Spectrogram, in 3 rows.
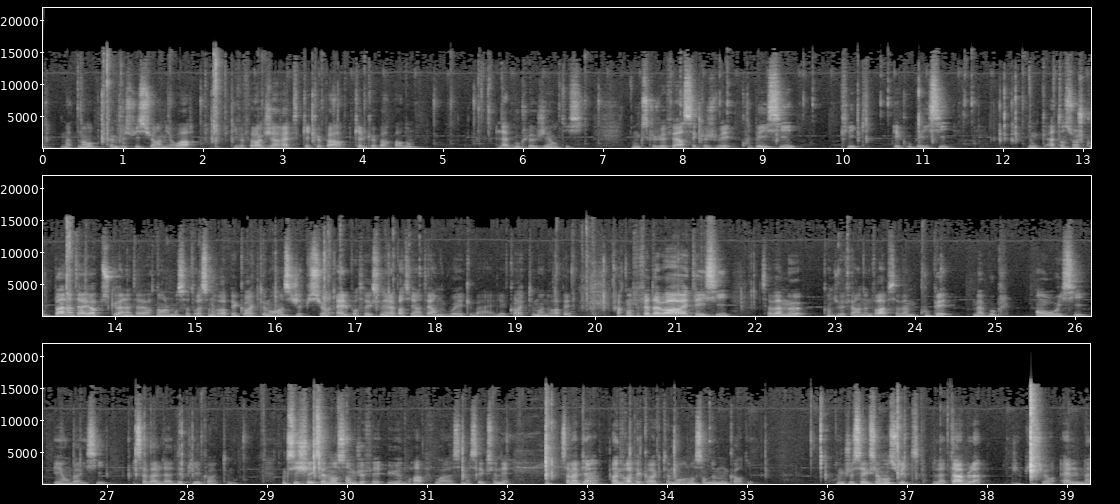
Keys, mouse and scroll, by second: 0.2 ctrl+space, 0.8-1.1 scroll down 1, 1.1 ctrl+space, 1.9 middle click, 2.5 ctrl+space, 3.1-8.2 middle drag, 4.1-4.4 scroll up 1, 5.8 scroll down 1, 5.9 scroll up 1, 6.8-7.1 scroll down 1, 7.4-8.2 scroll up 2, 8.2-8.9 drag, 9.9 shift+click, 10.9 ctrl+click, 11.9 ctrl+e, 12.3 alt+a, 12.6-13.1 middle drag, 13.8 ctrl+space, 16.1 3, 16.9 l, 18.1 u, 19.8 middle click, 20.4 alt+a, 21.4 l, 21.6-22.7 scroll down 1, 23.5 u, 27.1-27.7 scroll up 1, 27.7 alt+a, 27.9 scroll down 1, 28.3 a, 28.5 middle click, 30.4 u, 31.8 Tab, 32.2 middle click, 32.8 KP_Divide, 33.6 Tab, 34.2-34.9 scroll up 1, 34.9 shift+click, 38.9 Return.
